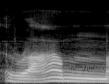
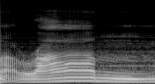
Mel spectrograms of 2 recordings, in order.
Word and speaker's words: Ram: And the one-syllable Sanskrit mantra for it is Ram, Ram, with an R, like Ram.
